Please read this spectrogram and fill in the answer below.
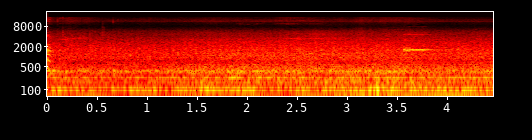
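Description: Steady, even background hiss with no clear source. A short, faint high tone sounds about three and a half seconds in.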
